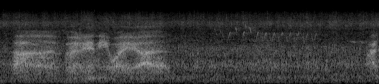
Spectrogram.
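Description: There is noticeable background noise. The speaker has an American accent. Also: man. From Midwestern US. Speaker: whisper video creator. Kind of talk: ASMR whisper talk. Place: waterside.

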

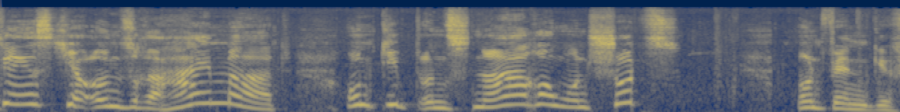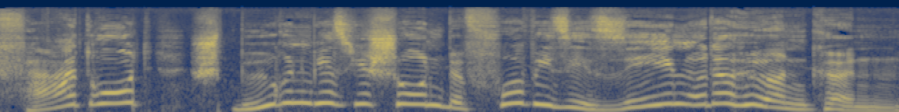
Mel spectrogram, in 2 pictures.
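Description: In a put-on character voice, the speaker talks at a moderate pace with a high pitch. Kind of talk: children's audio drama. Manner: wise, philosophical.

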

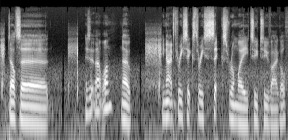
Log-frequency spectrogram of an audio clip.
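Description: Amid noticeable background noise, a man speaks in a relaxed tone with ordinary pitch variation and long, frequent pauses, in a dry sound with no echo. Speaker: gaming YouTuber. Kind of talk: gameplay commentary with simulated air traffic control radio calls. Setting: home recording with game on computer. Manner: rapid, clipped, businesslike radio phraseology, switching to relaxed chatty asides; multitasking, hurried and slightly flustered under pressure. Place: home room. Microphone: headset.

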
